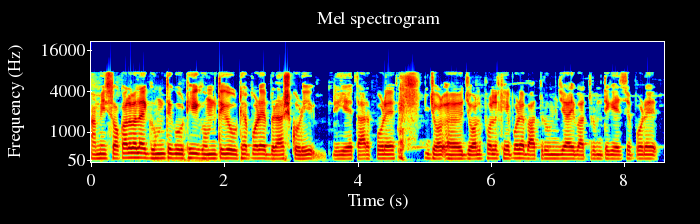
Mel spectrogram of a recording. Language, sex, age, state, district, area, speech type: Bengali, male, 18-30, West Bengal, Paschim Bardhaman, rural, spontaneous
